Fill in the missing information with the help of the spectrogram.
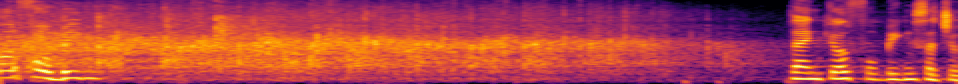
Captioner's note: applause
